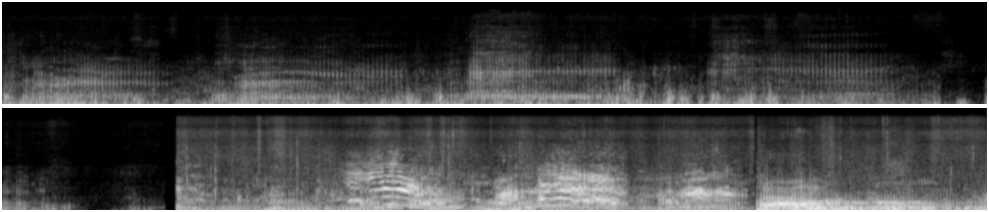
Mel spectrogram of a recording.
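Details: Lions, a male approaching a female to mate: soft, wavering moans and low grunts at first, then an abrupt switch to loud, harsh snarling growls with quavering, bending tones and gritty rumbles underneath.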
